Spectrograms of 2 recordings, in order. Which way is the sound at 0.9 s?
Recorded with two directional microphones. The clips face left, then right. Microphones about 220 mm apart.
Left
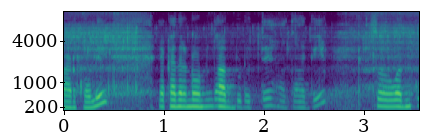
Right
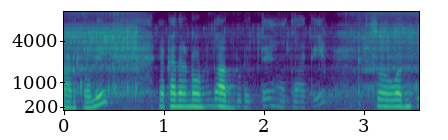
40° left (ahead or behind).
